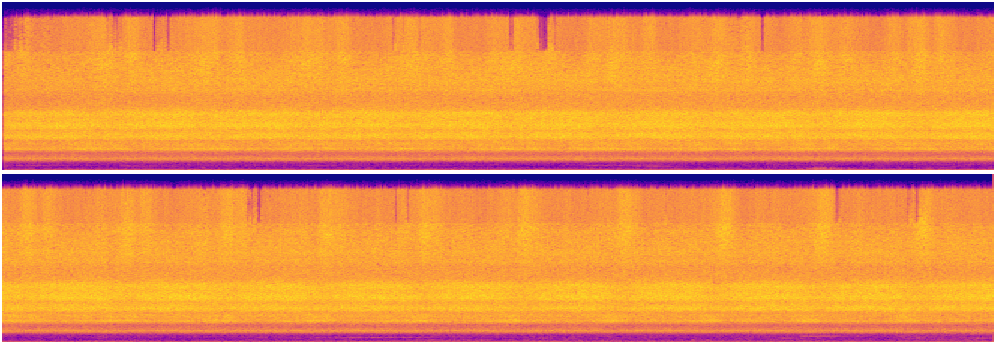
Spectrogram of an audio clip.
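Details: Cicadas in chorus at night in a park: a dense, unbroken shrill drone in several stacked high bands, steady in loudness throughout, with a few faint low murmurs underneath.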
